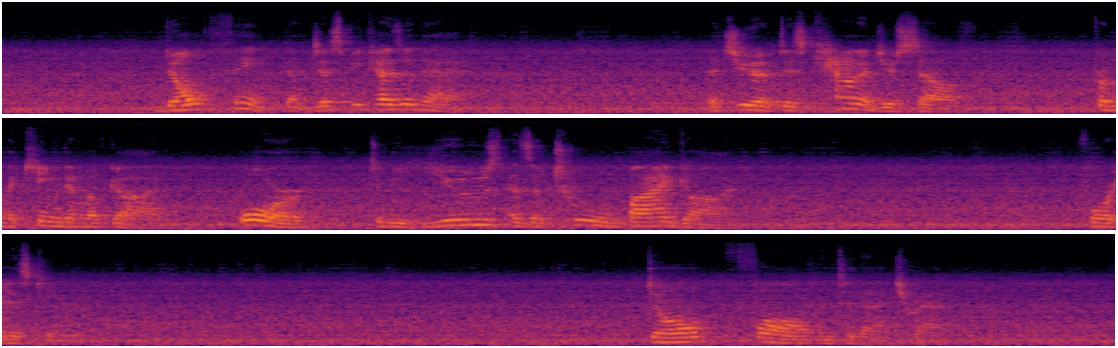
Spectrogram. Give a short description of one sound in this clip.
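A man speaks calmly and clearly nearby, pausing between phrases.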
